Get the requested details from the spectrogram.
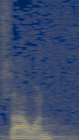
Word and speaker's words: Samhain: So Samhain, which is spelled Samhain, but pronounced Samhain, was to the Celts something like Rosh Hashanah is to the Jews.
